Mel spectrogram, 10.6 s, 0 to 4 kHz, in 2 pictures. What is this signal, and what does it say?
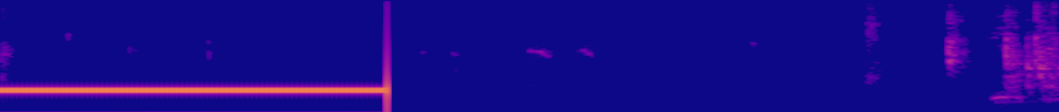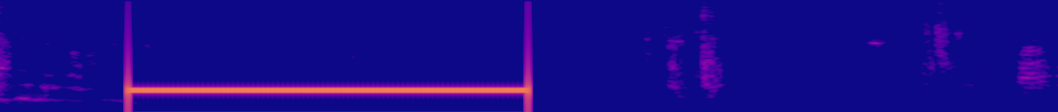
Ringback tone (North America), 440 + 480 Hz.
